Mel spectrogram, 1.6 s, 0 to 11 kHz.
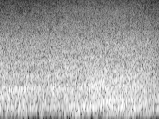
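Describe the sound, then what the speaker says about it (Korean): Ocean surf washing steadily onto a shore, a continuous broadband rush with light wind buffeting, picked up by a small chest-worn Insta360 GO 2 action camera. "파도 소리는 어떻게 잘 들어가는지 한번 테스트를 해보고 있어요"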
